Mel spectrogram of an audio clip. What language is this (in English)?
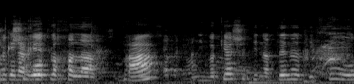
Hebrew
